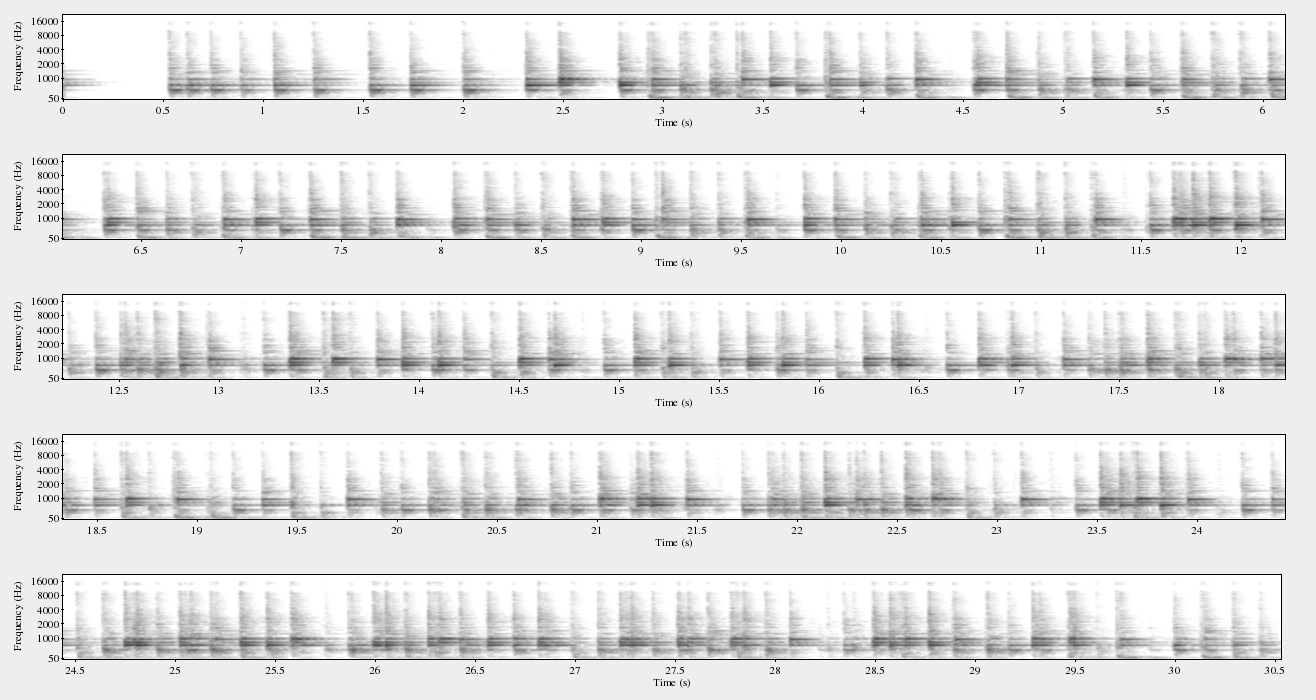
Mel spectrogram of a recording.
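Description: Two Guinea djembes played together by hand in a fast, continuous rhythm, starting about half a second in. One has a fully cranked cow skin head, the other a thick goat skin head.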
